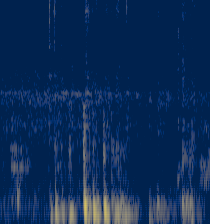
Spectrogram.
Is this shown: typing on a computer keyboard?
yes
